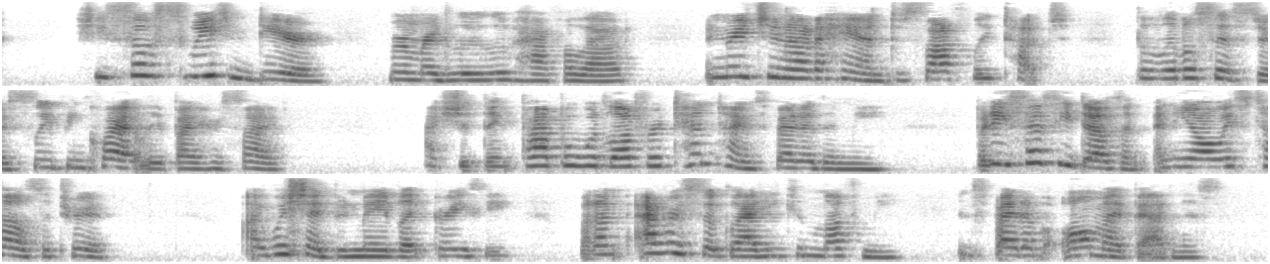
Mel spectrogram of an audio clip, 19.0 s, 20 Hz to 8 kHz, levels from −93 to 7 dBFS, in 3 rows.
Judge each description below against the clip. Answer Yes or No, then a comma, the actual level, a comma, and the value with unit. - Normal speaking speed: No, fast, 220 wpm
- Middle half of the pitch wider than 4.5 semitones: Yes, wide, 5.4 semitones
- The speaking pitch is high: Yes, very high, 255 Hz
